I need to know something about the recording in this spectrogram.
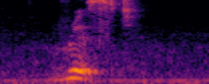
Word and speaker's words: wrist: Claw, W is silent. Wrist, okay.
